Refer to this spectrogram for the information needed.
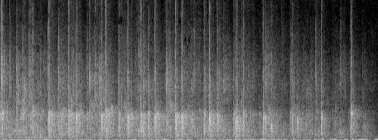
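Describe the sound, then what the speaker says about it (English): At a school board meeting, attendees applaud certified staff nominees with lively, fairly loud clapping from a modest group, individual claps audible in an uneven patter across several seconds. "Let's give a round of applause for all of our certified nominees."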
